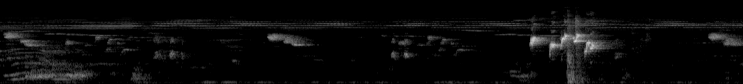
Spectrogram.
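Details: Red-whiskered bulbul song in the Thai hua khrok khayao khuat style, used for teaching young birds: scattered soft whistled notes, then a loud, rapid warbled phrase with a sharp click near the end.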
